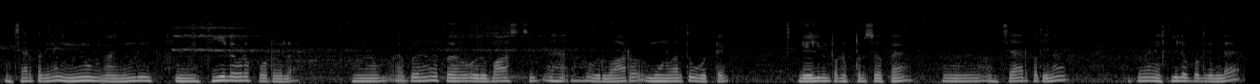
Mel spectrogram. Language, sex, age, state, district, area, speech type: Tamil, male, 18-30, Tamil Nadu, Tiruppur, rural, spontaneous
